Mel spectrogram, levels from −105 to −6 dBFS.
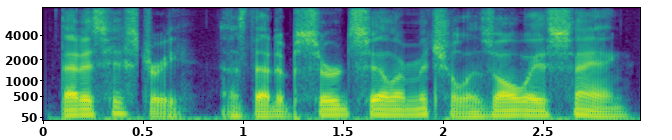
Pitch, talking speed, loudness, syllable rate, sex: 85 Hz, 220 wpm, -18 LUFS, 6.4 syllables/s, male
